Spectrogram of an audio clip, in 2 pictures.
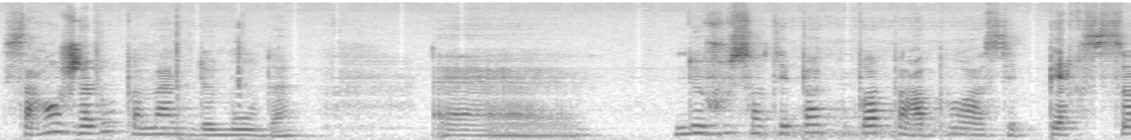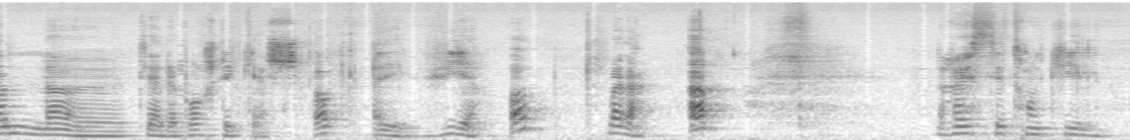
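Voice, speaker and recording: A woman's voice: low-pitched, animated, normal speed. A French woman giving a casual card reading, chatty and reassuring, with a scratchy throat and a fading voice. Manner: chatty, reassuring, many fillers. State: scratchy throat, losing her voice. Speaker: card reader. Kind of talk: casual tarot reading to camera.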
